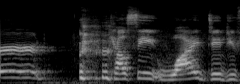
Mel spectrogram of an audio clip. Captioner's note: chuckles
